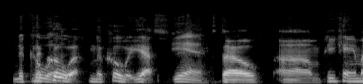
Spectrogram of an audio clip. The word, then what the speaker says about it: Puka Nacua: Puka Nacua. Nakua, yes.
